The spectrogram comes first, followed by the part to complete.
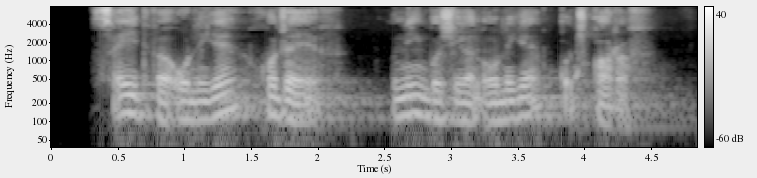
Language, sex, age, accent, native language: Uzbek, male, 18-24, Sirdaryo, Uzbek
